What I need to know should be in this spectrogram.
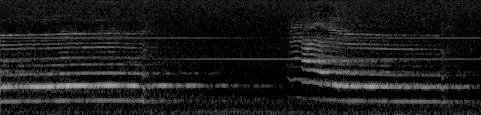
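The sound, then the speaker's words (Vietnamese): Cat meowing: two long, drawn-out meows follow one another, the second starting with a brief upward inflection before settling, fairly faint and with no voices. “con mèo nghiêng nghiêng đầu nhìn thằng Luân, đoạn kêu lên mấy tiếng meo meo”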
